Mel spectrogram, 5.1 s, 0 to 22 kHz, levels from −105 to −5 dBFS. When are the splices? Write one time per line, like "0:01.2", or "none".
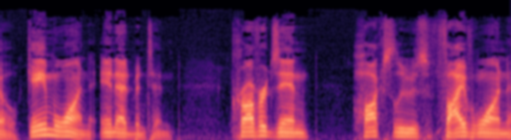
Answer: none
